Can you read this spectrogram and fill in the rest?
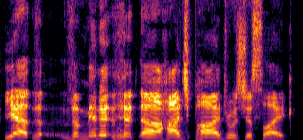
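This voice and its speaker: A woman's voice: fairly low pitch, a little slow, a bit bright. A woman co-hosting a podcast, chatting casually as a fan and swearing freely. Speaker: podcast co-host.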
